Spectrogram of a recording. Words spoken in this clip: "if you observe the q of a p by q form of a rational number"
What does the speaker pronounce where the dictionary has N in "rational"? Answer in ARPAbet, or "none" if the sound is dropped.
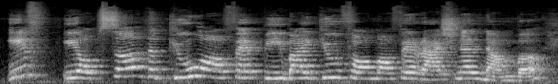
N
